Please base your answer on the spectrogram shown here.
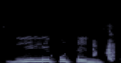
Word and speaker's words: Lilliputians: They are known as Lilliputans. Please listen the pronunciation.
